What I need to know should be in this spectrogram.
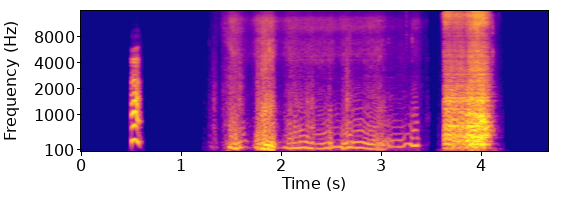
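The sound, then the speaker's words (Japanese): A woman's short squeaky toot, then a long, loud, wavering fart lasting about two seconds, ending in a brief hissy, sputtering burst. Clear, with no talking. “お姉ちゃんがこんなにおなら出してあげたんだから”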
